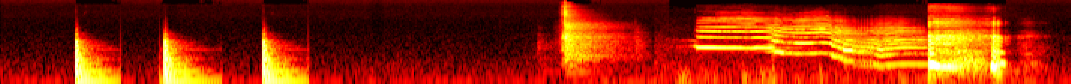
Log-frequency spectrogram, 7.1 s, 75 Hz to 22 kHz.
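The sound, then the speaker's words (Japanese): Three slow, evenly spaced knocks on a door, sharp and solid. After a long silence comes a brief rustle, then a drawn-out creaking squeak that falls in pitch and ends in a short scrape. “扉をゆっくり3回ノックして。そしたら開けるから。”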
